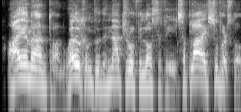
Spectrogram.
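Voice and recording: A gruff, put-on character voice in a Russian accent at a fairly quick pace. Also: man, fairly high pitch for a man.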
